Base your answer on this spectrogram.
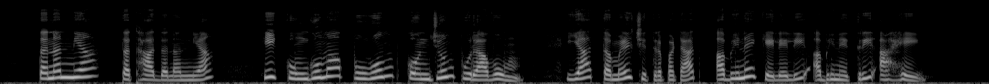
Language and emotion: Marathi, neutral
